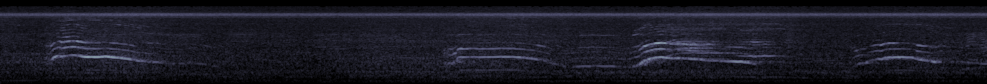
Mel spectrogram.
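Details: Timid orange cat repeats plaintive meows about every two to three seconds, four calls in all, each swelling upward then dropping off, the third the loudest and most strained.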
